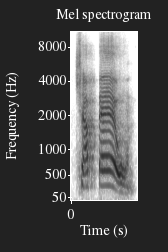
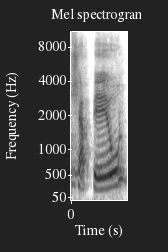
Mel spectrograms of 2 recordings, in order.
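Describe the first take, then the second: First: The last syllable has an open vowel. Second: The last syllable has a closed vowel. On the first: "o som é de el" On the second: "Se fosse de eu"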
